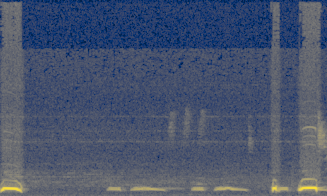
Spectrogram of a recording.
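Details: Decoy spotted dove cooing in the "giọng thổ" voice style: a loud low coo, then a soft series of short, slightly falling coos, ending with two more loud coos, in an otherwise quiet setting.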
